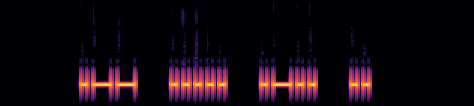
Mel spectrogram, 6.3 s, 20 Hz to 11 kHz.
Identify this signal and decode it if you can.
Morse code, heard as a keyed tone, about 15 wpm, spaced as for 11 wpm, 700 Hz. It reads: W5LI
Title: USA Call Signs - 4 Characters - 2x Character Spacing - 15wpm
